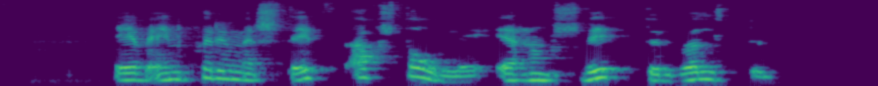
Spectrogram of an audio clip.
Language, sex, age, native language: Icelandic, female, 30-39, Icelandic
